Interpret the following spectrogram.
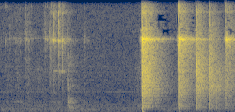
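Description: A small toy ring hitting a hard surface, two sharp clinks with a high ringing tail about a second and a half in, then rattling on as it bounces and settles.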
